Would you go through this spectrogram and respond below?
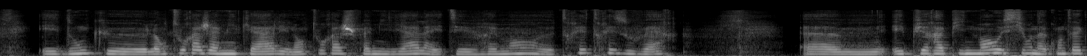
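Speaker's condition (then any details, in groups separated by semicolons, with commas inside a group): No condition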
